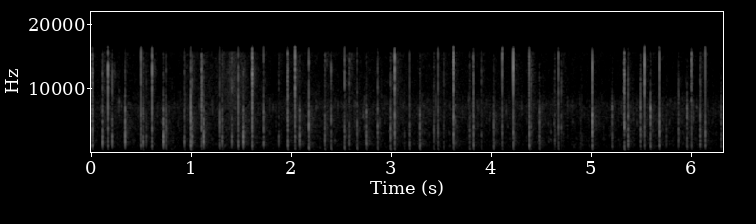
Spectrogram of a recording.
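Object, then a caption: Plastic film head of a small toy drum. Fingernails scratch and tap near the edge of the printed plastic head of a small, hollow toy drum. The result is a rapid, uneven stream of sharp, dry, bright clicks with a crackly scratching texture, each tap dying away almost instantly, over a faint, steady low hum.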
